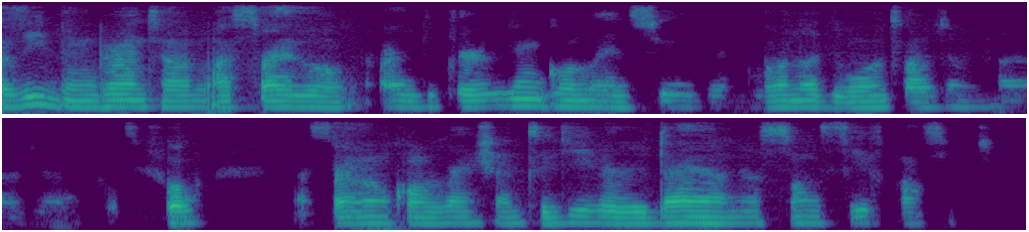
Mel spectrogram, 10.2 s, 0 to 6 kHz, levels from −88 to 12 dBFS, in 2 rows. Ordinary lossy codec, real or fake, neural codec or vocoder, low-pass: none; fake; codec, 44.1 kHz, 2.6 kbps, DAC; 5.4 kHz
